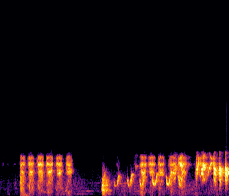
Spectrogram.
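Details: From a friend's collection, a greater green leafbird opens with six evenly spaced high notes, pauses, then launches into a varied warble of swooping, slurred whistles growing brighter.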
